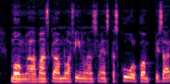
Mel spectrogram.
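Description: Fairly even intonation and a medium pitch mark this man's unremarkable speaking voice. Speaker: radio documentary reporter. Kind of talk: documentary narration with interviews.

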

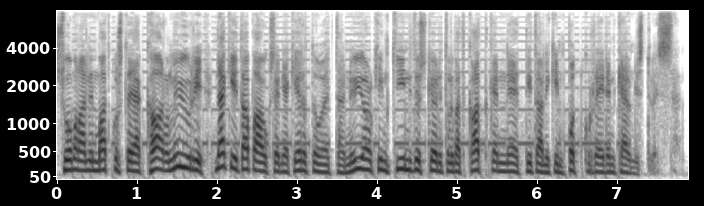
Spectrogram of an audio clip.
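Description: Music plays behind a man speaking at a moderate pace in a fairly high pitch with lively intonation, the sound dry and close with no echo. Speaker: newsreader. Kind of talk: period newsreel-style news reading, scripted and solemn like a 1912 bulletin. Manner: measured, clear and authoritative, newsreader cadence.

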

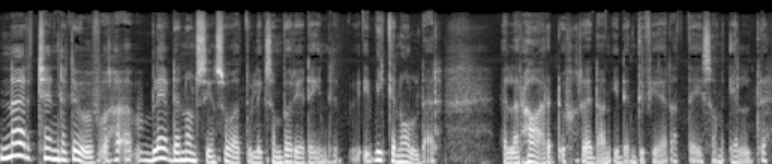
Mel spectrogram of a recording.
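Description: A woman speaks at a moderate pace with very wide pitch swings and a very deep, low pitch. Her tone is dark and mellow and somewhat breathy. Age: 60s. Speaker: radio host. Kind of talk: radio panel discussion. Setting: studio.

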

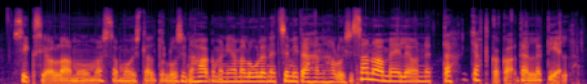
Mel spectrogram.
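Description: A woman at a very fast pace, in a dry, close sound with no echo. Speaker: party chair, feminist politician. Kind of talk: radio interview. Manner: hesitant, many fillers.

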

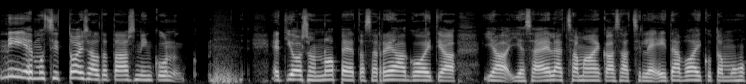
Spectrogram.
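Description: Recorded very cleanly against a silent background, with a dry, close sound and no echo, a woman speaks at a moderate pace in a plain, everyday voice, her pitch medium and its variation ordinary. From Spain, then Finland from age 12. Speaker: radio journalist and show co-host. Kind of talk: casual chat.

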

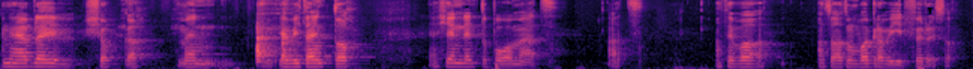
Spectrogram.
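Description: A man's fairly high voice, fairly slow and monotone, with long, frequent pauses and noticeable background noise. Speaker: young father. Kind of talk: interview.

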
